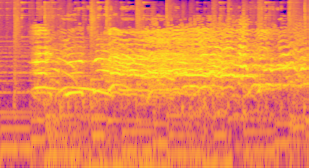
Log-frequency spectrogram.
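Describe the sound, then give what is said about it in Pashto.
Children shout, scream and laugh as they play in fresh snow after a snowfall in Maidan Wardak province. Many high, overlapping voices keep up a continuous lively din throughout. “دا د هغو ماشومانو غږ و چې په دې ولایت کې د واورې ورېدو وروسته په واوره کې لوبې کولې.”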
